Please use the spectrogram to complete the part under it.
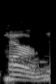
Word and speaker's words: Parham: Guys, why don't you give it up for Montreal sweetheart, Cara Palm. Did I say that right? – Okay. Hey, yeah, Parham.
